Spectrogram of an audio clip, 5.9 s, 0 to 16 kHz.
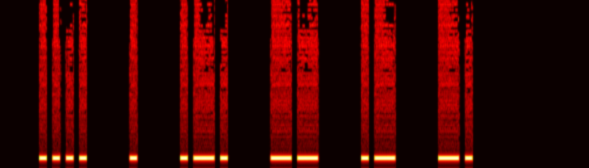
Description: Morse code, heard as a keyed tone, about 18 wpm, spaced as for 12 wpm, 1000 Hz. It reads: HERMAN
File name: qotdfiles / 12wpm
